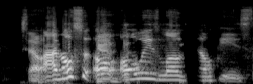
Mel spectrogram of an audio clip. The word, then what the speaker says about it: selkie: So I've also always loved selkies. Like as a kid, absolutely loved selkies. So I'm probably pronouncing it wrong, but I have always loved them.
